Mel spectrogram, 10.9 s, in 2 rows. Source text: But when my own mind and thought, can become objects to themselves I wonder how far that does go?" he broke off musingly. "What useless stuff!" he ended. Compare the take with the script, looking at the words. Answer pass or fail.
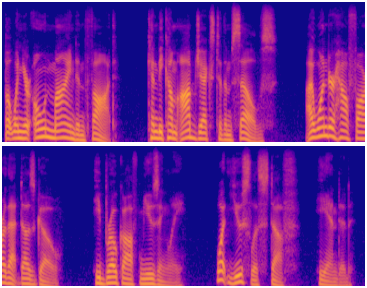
fail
